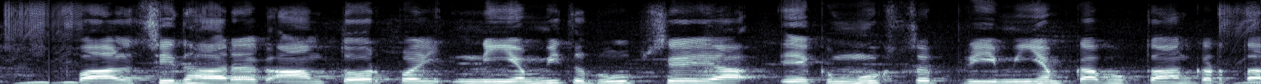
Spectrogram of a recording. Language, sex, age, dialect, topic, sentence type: Hindi, male, 18-24, Kanauji Braj Bhasha, banking, statement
